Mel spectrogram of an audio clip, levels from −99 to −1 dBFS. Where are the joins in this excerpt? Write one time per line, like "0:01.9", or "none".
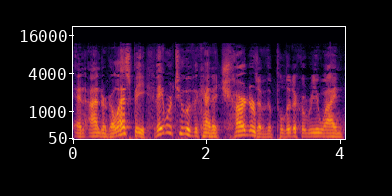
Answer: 0:01.2
0:02.7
